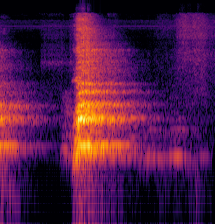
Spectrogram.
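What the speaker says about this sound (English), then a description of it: "If you're gonna bark, get outside." A single loud dog bark, close and clear, rising sharply then trailing off into a drawn-out tail, with a faint earlier vocal sound before it.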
